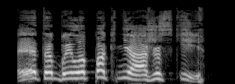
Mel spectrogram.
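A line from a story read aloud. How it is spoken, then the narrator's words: Shrill, cracked shout. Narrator (Russian): прокричал визгливым, надтреснутым голосом Ипполит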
